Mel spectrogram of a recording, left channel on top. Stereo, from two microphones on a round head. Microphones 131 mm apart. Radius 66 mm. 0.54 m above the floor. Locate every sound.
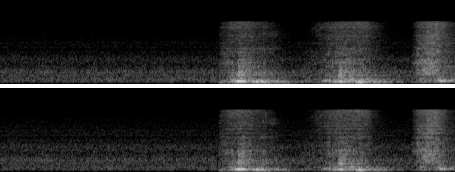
2.2 s a whoosh: 60° right (ahead or behind), 1.8 m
